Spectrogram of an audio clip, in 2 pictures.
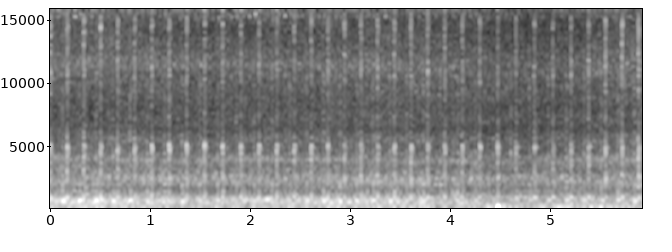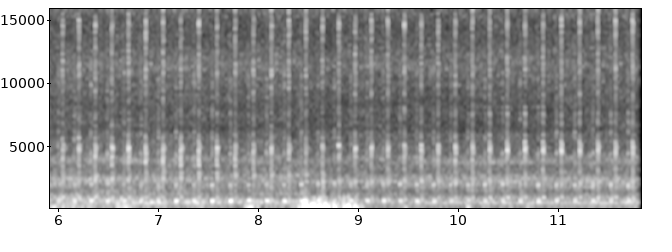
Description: I decided to start my car today and it is making this annoying ticking sound that I can hear all the way in my house.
